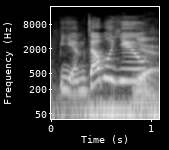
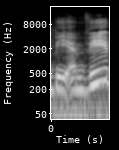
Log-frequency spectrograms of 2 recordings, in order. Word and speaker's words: BMW: english and in german in english people say bmw in german we say bmv because oh b in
